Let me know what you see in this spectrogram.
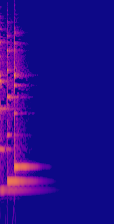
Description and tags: FX - Smartphone Ringtone (xylophone)
cell, effect, fx, phone, ring, ringtone, smartphone, sound, telephone, xylophone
